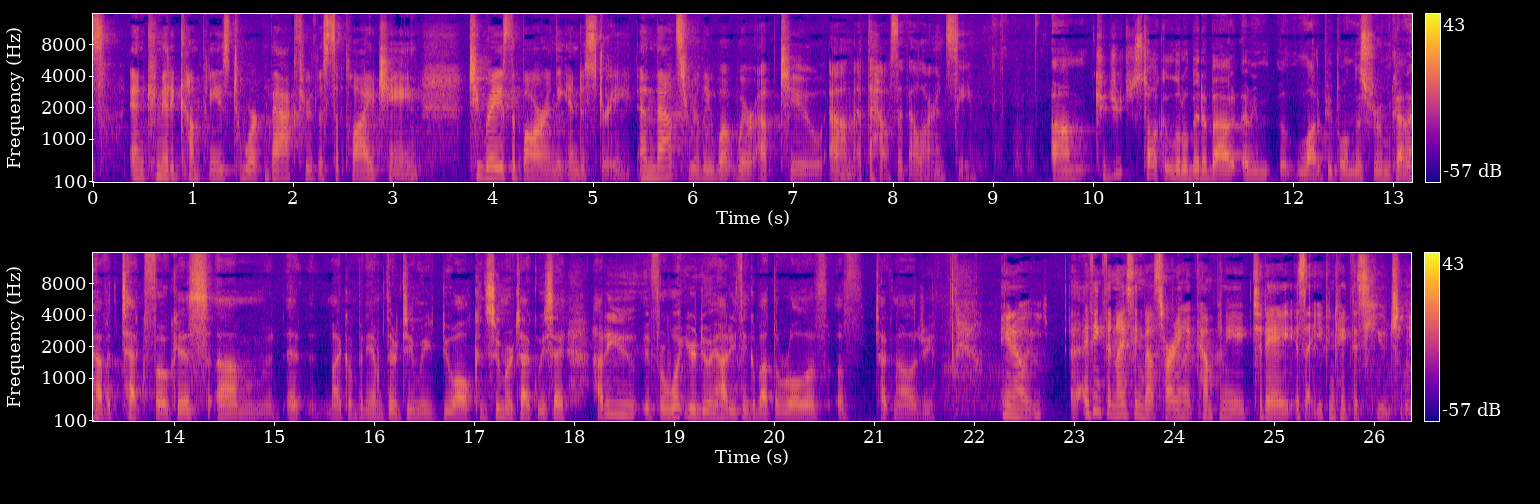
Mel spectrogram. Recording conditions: live audience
